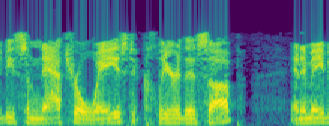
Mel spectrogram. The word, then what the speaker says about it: Xlear: Clear Nasal Spray, and the Clear is spelled X-L-E-A-R. The X is for xylitol.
